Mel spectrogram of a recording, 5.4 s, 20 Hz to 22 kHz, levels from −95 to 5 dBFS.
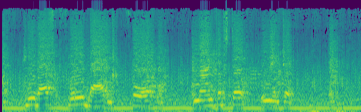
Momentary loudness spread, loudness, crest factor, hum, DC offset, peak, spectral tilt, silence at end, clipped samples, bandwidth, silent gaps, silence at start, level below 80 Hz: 7 LU; -9 LUFS; 8 dB; none; under 0.1%; 0 dBFS; -4.5 dB/octave; 0 s; 0.1%; 17.5 kHz; none; 0.05 s; -26 dBFS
